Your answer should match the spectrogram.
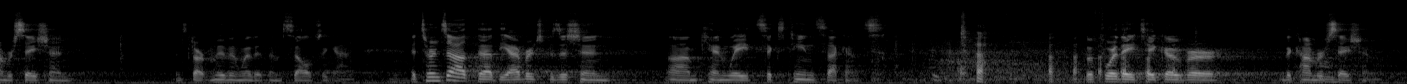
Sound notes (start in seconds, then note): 9.2 audience laughing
